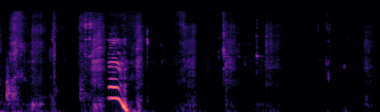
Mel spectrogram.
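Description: Crunchy pebernød spice cookies being chewed in cold buttermilk soup, heard as many faint, dry, crisp crunches in an uneven rhythm, with short pauses between bites.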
